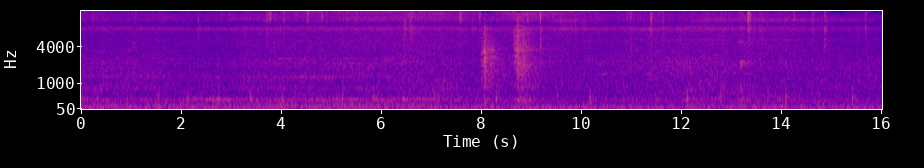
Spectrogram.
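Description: Steady low outdoor rumble with a faint hum, from traffic or building machinery, with light footsteps of someone walking. A brief hiss swells and fades about eight seconds in.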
